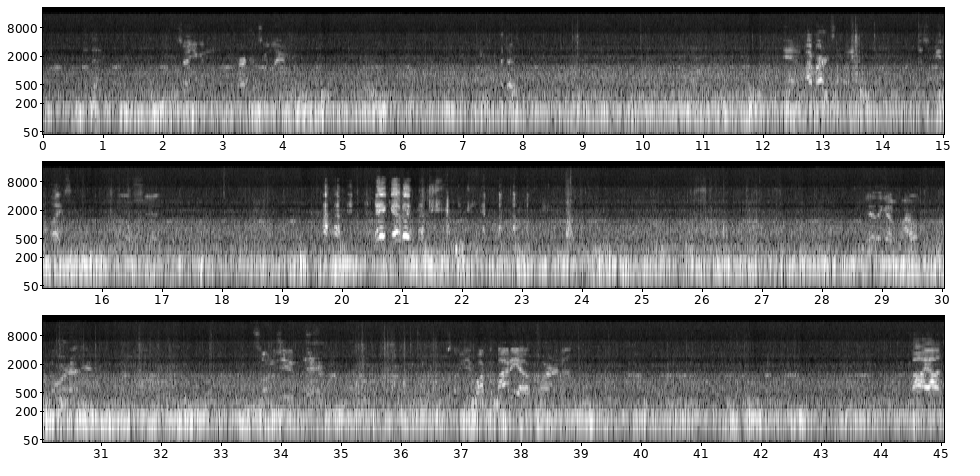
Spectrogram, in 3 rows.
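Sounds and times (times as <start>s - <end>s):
truck engine and road drone: 0.0s - 45.0s.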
